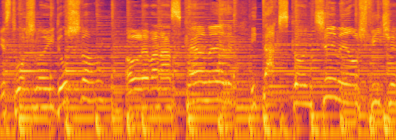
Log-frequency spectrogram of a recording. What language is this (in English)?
Polish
